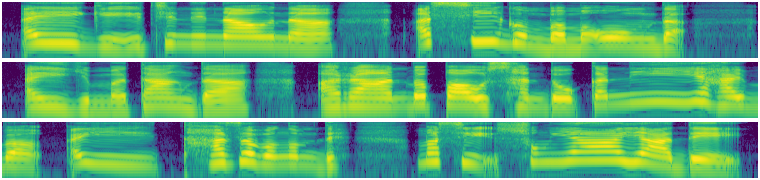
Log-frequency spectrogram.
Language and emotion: Manipuri, disgusted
